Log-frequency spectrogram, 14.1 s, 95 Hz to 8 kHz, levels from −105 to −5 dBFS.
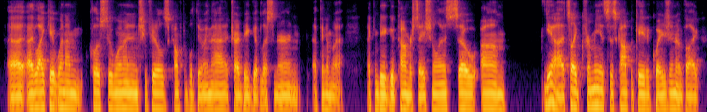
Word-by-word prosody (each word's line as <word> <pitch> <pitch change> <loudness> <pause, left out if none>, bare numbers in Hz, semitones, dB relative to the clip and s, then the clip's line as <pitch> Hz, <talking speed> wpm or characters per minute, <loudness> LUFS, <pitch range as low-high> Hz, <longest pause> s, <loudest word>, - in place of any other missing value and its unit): uh, 90 +1 +4
I 100 - +4
like 105 +1 +2
it 110 -2 +4
when 110 +1 0
I'm 100 -3 -1
close 105 -1 -1
to 105 - 0
a - - +2
woman 105 0 +2
and 100 -1 +1
she 100 0 -6
feels 100 -1 0
comfortable 100 0 -5
doing 95 0 -2
that, 95 0 0
I 95 - -3
try 95 0 0
to 90 - -3
be 90 - 0
a - - -1
good - - -3
listener, 90 0 -2
and 85 -2 -5 0.2
I 100 - -8
think 95 0 -4
I'm 90 -1 -2
a 85 - -7 0.5
I - - -5
can 100 - -4
be 95 0 +5
a - - +1
good 95 +2 0
conversationalist, 95 +1 0
so, 100 -1 +4
um 100 -2 +1 0.8
Yeah, 130 -8 +2
it's 85 - -5
like, 110 -5 +3
for 110 - -3
me, 120 +1 +2
it's 110 0 -2
this 100 -1 -2
complicated 100 -2 0
equation 95 +2 -1
of, 90 -2 -4
like, 90 -2 -1
100 Hz, 200 wpm, -23 LUFS, 95-105 Hz, 0.8 s, be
